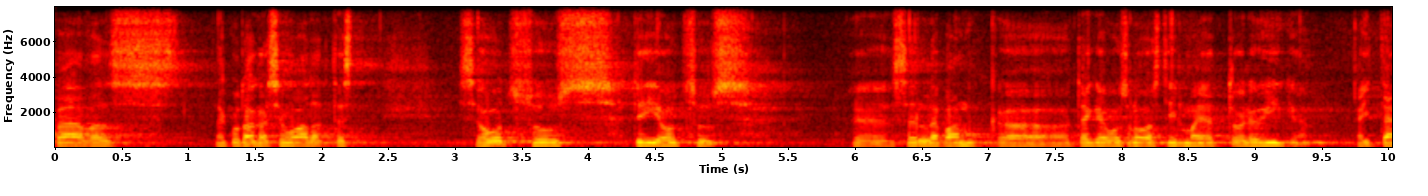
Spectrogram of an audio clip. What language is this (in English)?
Estonian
